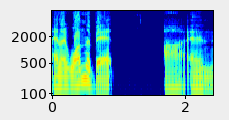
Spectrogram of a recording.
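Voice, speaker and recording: Dark and mellow in tone, a man speaks with ordinary pitch variation in a dry, close sound with no echo. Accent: Australian. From Australia. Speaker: software engineer, author. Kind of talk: podcast interview. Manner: halting, many fillers.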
